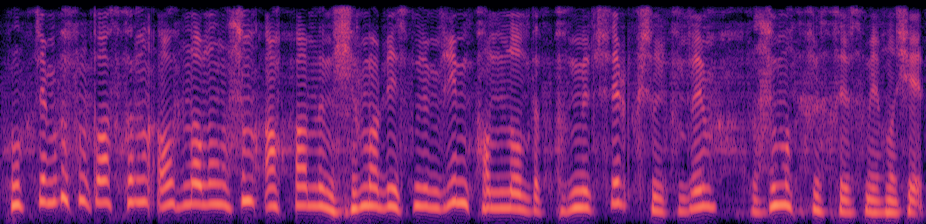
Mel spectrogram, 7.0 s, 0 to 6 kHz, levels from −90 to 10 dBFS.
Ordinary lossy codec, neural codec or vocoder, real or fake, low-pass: none; autoencoder, 44.1 kHz, a latent of 192 numbers a frame, MeloTTS; fake; 5.4 kHz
